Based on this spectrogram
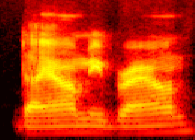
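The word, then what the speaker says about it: Dyami Brown: But how do you pronounce the kid's name from North Carolina? Diami Brown.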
